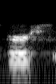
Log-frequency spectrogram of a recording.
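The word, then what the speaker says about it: Örs: My father's name is Ursh. Well, my family's Hungarian, and it's spelled O-R-S, and so I kind of snuck it in there in a little way.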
